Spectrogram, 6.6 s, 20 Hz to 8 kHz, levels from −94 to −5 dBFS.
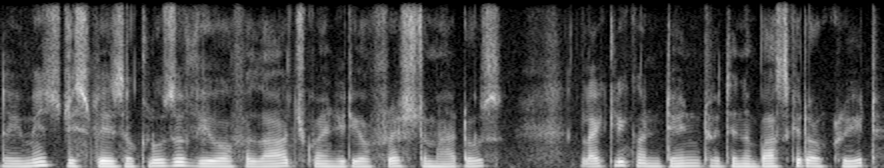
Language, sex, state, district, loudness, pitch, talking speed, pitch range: English, male, Sikkim, Gangtok, -18 LUFS, 125 Hz, 170 wpm, 125-135 Hz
